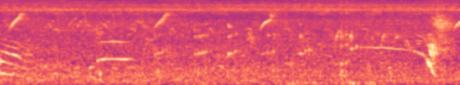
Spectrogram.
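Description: Birds calling outdoors: short high chirps that rise in pitch, repeated about every half second to second, with a few brief whistled notes. Near the end comes a louder call that slides down in pitch.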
